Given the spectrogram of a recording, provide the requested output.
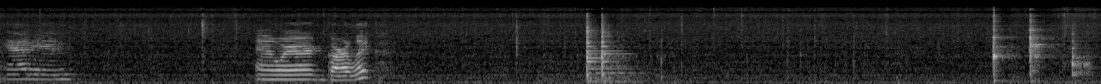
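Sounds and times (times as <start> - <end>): vegetables sizzling in a skillet: 0.0 - 11.0
metal spatula clanking on pan: 5.8 - 6.4, 9.9 - 11.0.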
